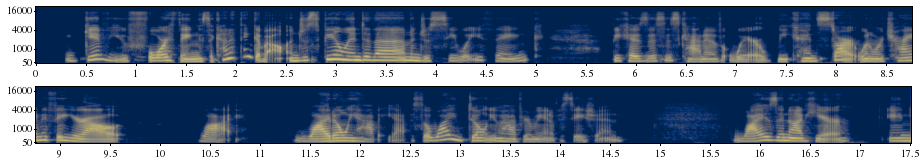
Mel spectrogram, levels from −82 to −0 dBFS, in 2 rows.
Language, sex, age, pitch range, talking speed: English, female, 20-39, 160-210 Hz, 190 wpm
